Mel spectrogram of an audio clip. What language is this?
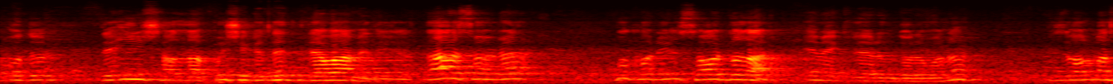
Turkish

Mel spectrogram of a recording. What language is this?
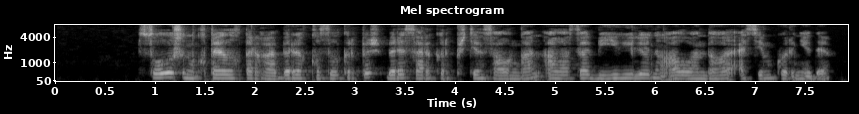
Kazakh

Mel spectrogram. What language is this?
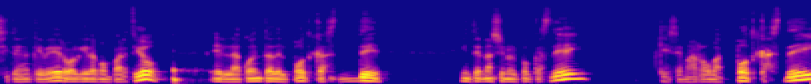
Spanish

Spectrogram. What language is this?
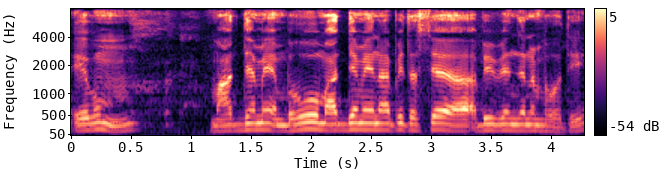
Sanskrit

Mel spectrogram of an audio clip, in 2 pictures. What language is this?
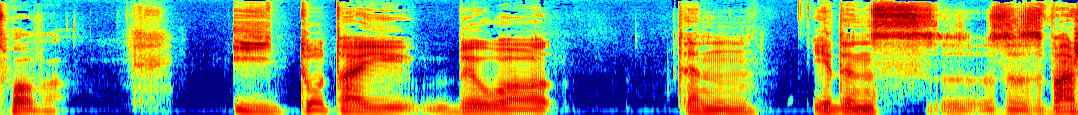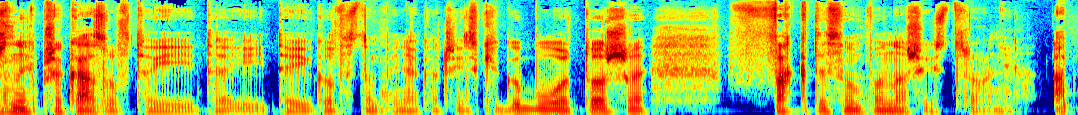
Polish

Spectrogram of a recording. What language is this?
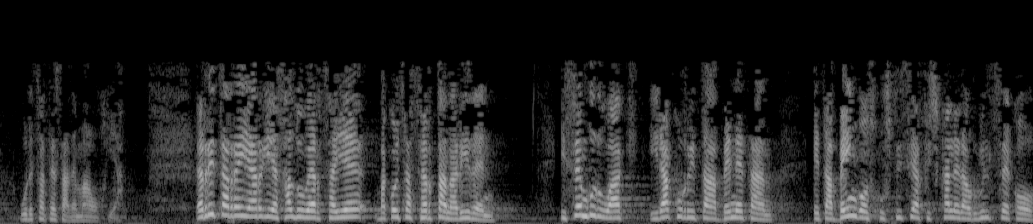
Basque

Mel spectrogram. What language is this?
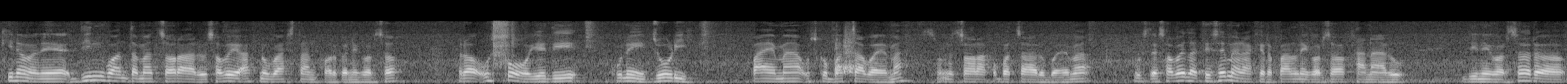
Nepali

